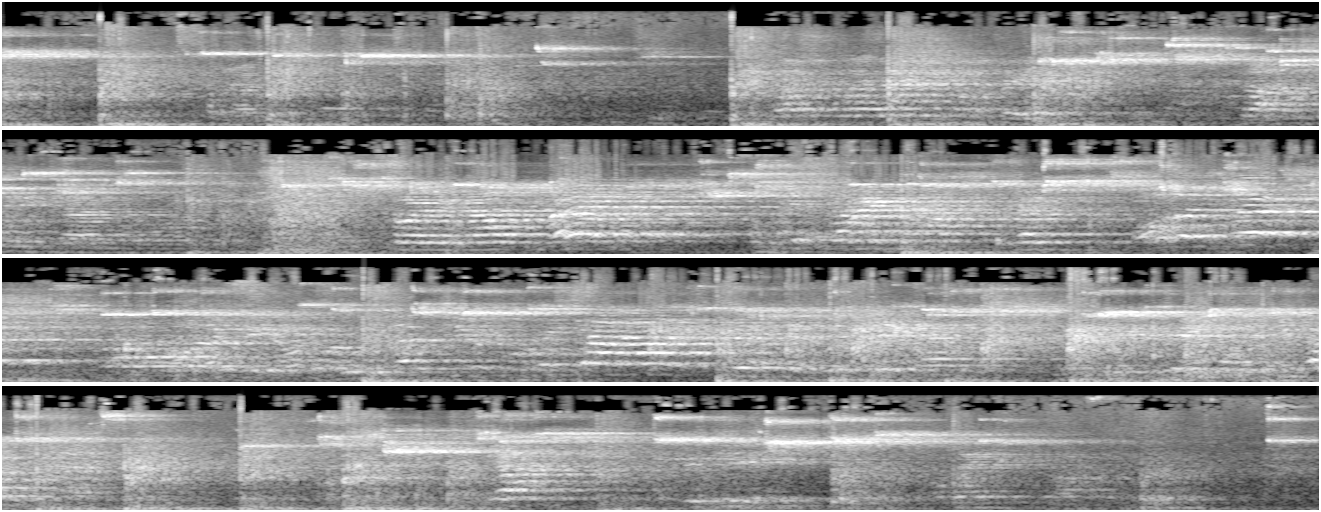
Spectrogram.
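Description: Players' voices calling out during a basketball game, over a basketball being dribbled on a gym floor, in a large echoing gym.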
